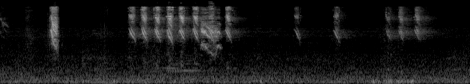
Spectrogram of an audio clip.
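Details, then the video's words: A female double-collared seedeater calls to stimulate a male's singing, tui tui song style; one sharp chirp, then a rapid run of about eight high notes, followed by scattered softer chirps. "FÊMEA DE COLEIRO CHAMANDO PARA ESQUENTAR COLEIRO TUI TUI"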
